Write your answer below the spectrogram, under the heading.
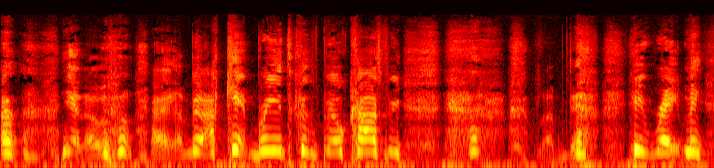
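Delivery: put-on breathlessness. Mocking a woman on national tv, imitating her acting like she can't breathe. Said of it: "acting like she can't breathe".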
